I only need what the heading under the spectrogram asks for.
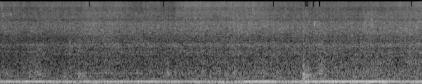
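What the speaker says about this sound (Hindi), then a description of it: "ये देखिए मसाले हमारे अच्छी तरह से भूनने जा रहे हैं।" Masala spices frying steadily in a hot pan for an aloo anday curry, a continuous close sizzle with faint stirring scrapes and no talk.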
